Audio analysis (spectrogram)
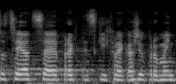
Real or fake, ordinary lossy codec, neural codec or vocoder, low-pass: fake; AAC, 48 kbps; vocoder, 44.1 kHz, 128 mel bands every 512 samples, BigVGAN v2; 14.4 kHz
